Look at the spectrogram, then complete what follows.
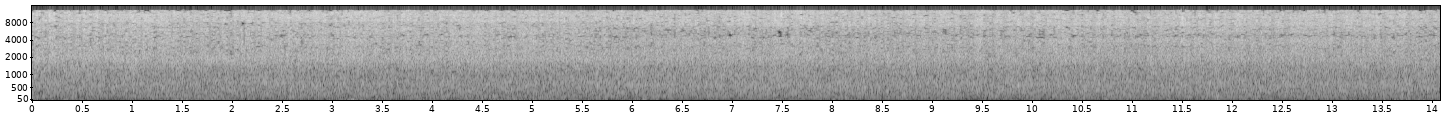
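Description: Steady rush of flowing water from a stream, an even hiss with no breaks.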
